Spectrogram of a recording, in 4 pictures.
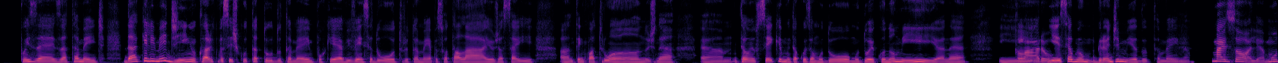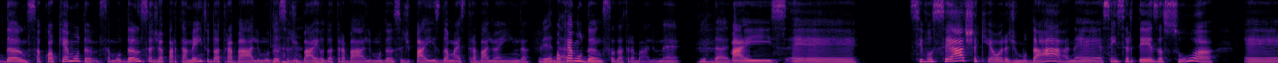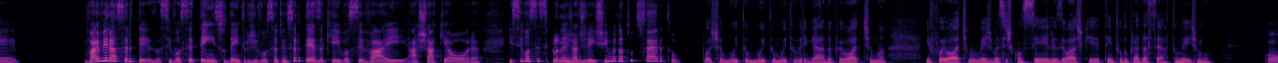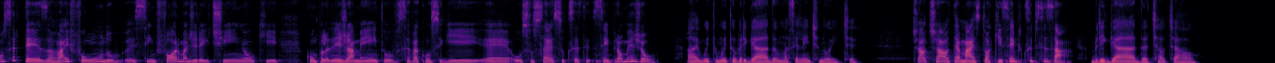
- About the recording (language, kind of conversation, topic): Portuguese, advice, Como posso lidar com a incerteza durante uma grande transição?
- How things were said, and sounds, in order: chuckle; tapping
